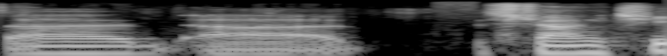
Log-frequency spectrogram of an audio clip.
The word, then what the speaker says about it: Shang-Chi: Like there's a whole scene where he's just like Chang, like right. Say it right.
